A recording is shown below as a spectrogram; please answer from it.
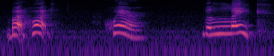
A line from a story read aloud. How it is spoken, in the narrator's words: moaned Aunt Celia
